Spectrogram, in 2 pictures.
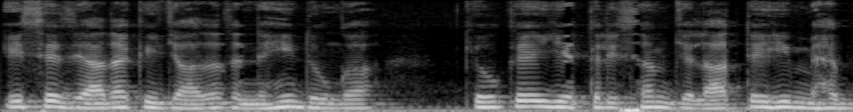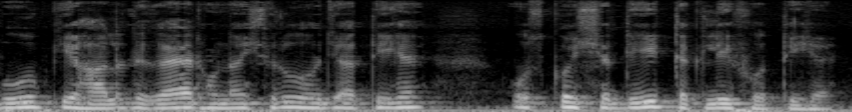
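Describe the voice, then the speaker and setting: A man speaking as a spiritual healer, giving instructions in a formal, measured religious monologue. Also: mid-range voice, fairly even intonation, dark tone, slight background noise.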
